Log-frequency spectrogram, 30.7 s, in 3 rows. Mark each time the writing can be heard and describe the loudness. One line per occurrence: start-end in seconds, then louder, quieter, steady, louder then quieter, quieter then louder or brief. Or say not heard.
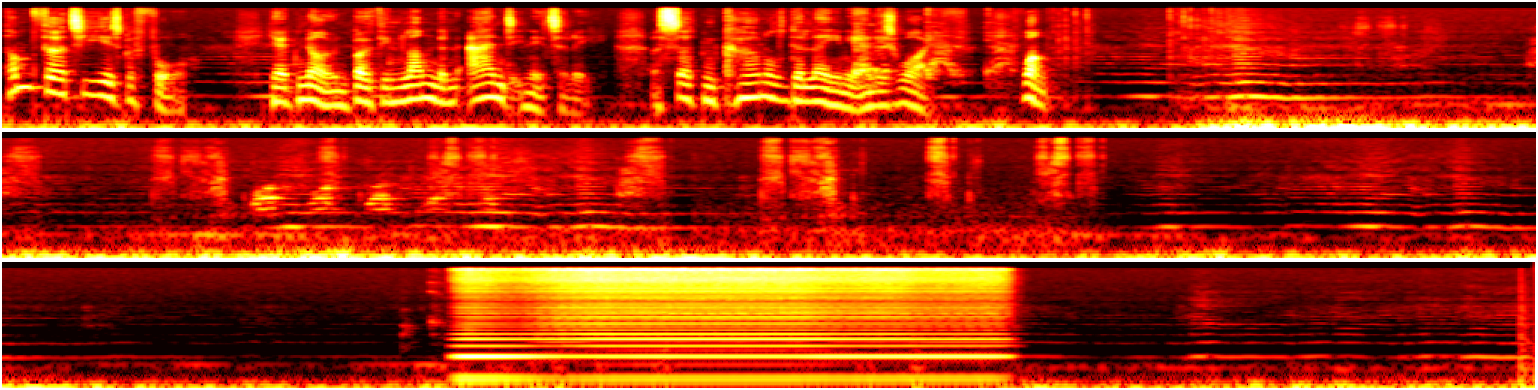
8.8-17.6 louder.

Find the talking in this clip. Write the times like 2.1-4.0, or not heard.
0.0-7.0.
